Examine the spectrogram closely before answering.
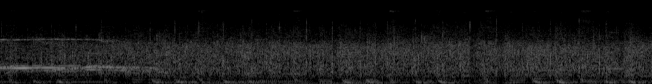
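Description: Audience applauding steadily, the dense patter of many hands clapping. A single held tone sounds over the first second and a half.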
